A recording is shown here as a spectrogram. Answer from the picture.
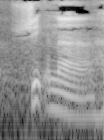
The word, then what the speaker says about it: شئنا: ولو شئنا لبعثنا في كل قرية نذيرا hati-hati pengucapan huruf-huruf wawu walau ya wawu sukun walau syi'na hamzahnya sempurnakan berikan sifat syiddah syi'na tidak tersisa suara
